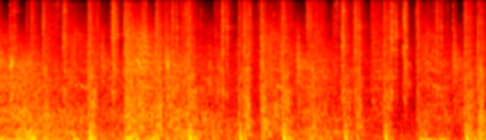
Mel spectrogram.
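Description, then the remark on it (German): A sustained volley of rifle fire, fired on command during shooting practice, many sharp overlapping shots cracking in rapid, irregular succession for several seconds, loud, with no voices. “Anlegen. Auf mein Kommando. Warten können, Schuss. Bis die Schussbahn frei ist. Feuer!”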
